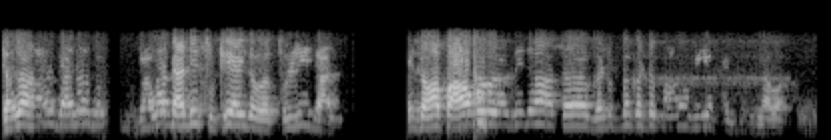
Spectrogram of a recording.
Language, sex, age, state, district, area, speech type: Sindhi, male, 60+, Maharashtra, Mumbai Suburban, urban, conversation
